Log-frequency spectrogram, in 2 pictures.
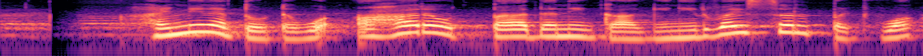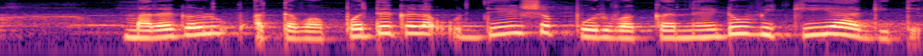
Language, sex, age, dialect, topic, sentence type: Kannada, female, 18-24, Coastal/Dakshin, agriculture, statement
